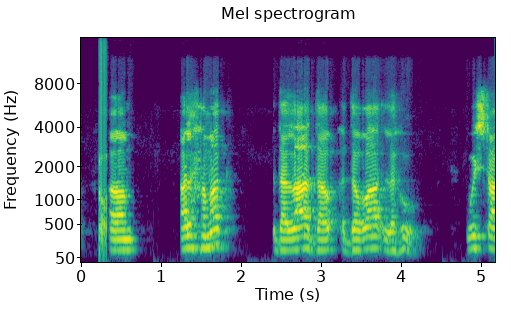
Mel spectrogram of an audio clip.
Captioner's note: speaking in Arabic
